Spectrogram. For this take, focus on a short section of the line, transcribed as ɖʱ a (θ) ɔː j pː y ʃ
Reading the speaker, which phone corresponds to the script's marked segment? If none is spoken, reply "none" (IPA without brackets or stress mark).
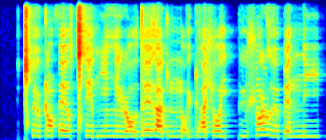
ʃ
